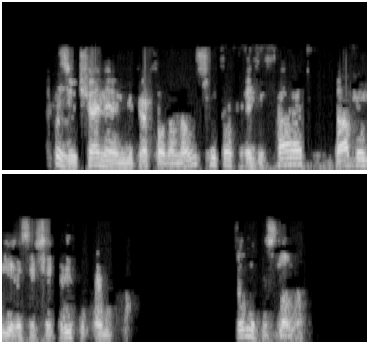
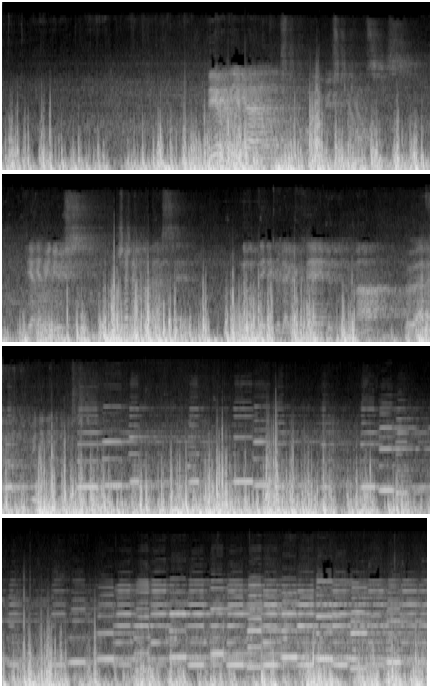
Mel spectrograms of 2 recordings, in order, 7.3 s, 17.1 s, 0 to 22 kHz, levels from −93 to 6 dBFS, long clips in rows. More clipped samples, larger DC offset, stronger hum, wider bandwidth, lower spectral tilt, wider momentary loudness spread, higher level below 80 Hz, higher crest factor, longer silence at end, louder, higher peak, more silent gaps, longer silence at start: neither; neither; neither; first, 7.4 kHz vs 5.2 kHz; second, -5 dB/octave vs -10 dB/octave; about the same, 8 LU vs 8 LU; second, -48 dBFS vs -16 dBFS; first, 18 dB vs 12 dB; first, 0.65 s vs 0 s; about the same, -16 LUFS vs -15 LUFS; about the same, 0 dBFS vs 0 dBFS; first, 5.02-5.96 s vs none; first, 0.55 s vs 0 s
